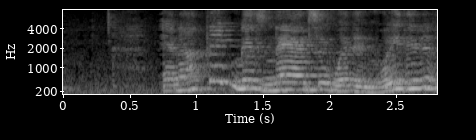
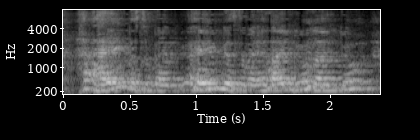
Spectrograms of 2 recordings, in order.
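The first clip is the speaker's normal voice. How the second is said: laughing greeting; 7 dB louder, faster than usual. Acted.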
